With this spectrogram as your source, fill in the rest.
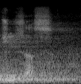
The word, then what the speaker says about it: Jesus: And you know, Judge Jose Luis Jesus, and they pronounce his name Jesus, so we call him Judge Jesus. And it's always interesting that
